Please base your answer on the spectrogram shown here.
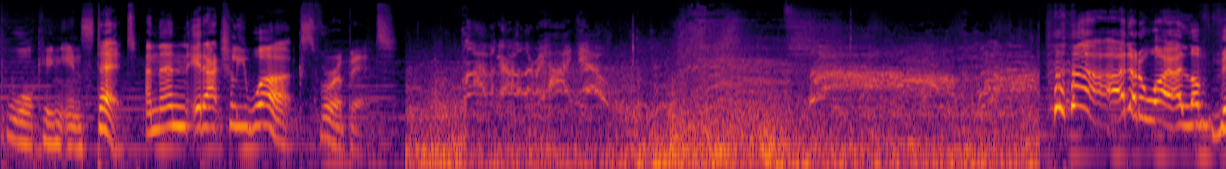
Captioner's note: they’re behind you, screams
